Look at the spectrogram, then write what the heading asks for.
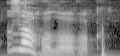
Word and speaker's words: заголовок: цього слова Давайте перевіримо поділимо слово на склади за головок наголос буде падати на третій склад з твердий приголосний а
